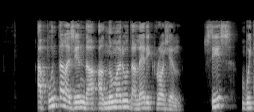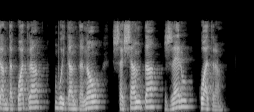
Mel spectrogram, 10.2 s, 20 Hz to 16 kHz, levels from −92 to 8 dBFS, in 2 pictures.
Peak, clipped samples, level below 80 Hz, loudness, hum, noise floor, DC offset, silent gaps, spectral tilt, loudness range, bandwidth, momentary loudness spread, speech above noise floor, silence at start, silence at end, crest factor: 0 dBFS; under 0.1%; -58 dBFS; -16 LUFS; none; -67 dBFS; under 0.1%; 3.94-3.99 s; -3.5 dB/octave; 4 LU; 8.2 kHz; 11 LU; 50 dB; 0.75 s; 0.65 s; 18 dB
